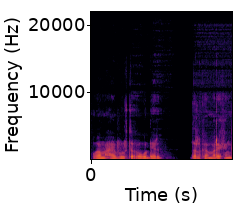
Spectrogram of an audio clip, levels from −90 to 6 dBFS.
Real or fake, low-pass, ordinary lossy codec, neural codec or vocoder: real; none; none; none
